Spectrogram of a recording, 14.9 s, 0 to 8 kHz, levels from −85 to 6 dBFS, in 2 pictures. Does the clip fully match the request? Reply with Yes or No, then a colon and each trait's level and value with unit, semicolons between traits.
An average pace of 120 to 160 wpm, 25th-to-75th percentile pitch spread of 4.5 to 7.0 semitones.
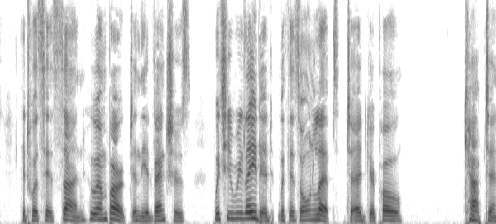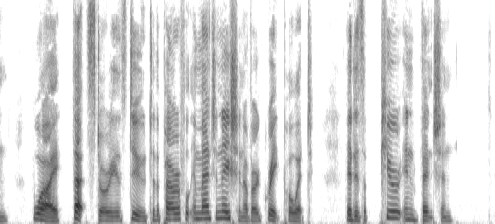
Yes: average, 155 wpm; average, 5.2 semitones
